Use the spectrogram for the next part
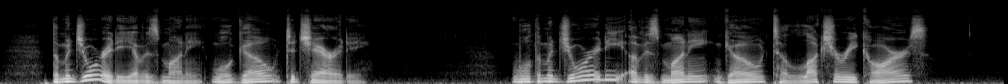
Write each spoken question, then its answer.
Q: Will the majority of his money go to luxury cars?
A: No, the majority of his money won't go to luxury cars.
